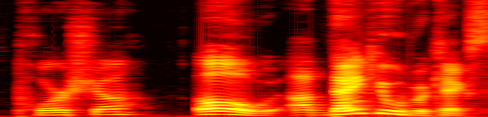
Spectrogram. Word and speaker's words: Porsche: run kitty need to correct you on the pronunciation it's porsha oh thank you uber kicks thank you uh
